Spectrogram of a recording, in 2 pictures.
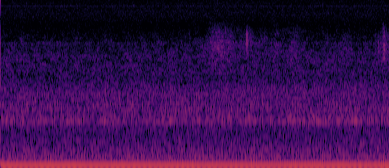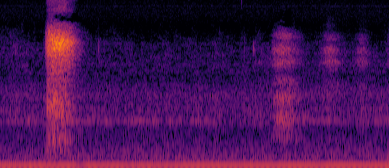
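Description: One sharp, forceful sneeze followed by a softer nasal burst over a steady low hum; allergic sneezing.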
